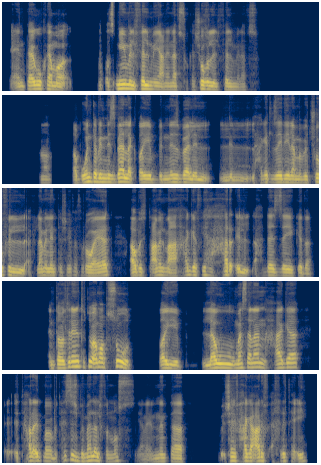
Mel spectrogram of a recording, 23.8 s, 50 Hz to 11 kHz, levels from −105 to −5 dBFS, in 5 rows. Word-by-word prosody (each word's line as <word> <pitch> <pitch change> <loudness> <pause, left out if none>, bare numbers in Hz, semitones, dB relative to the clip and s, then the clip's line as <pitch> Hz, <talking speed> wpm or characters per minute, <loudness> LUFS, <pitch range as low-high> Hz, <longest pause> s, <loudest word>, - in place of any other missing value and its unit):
إنتاجه 130 +5 +2
كم 120 -4 +1 0.5
في - - -18
تصميم 145 +5 +4
الفيلم 135 -1 +4
يعني 115 -2 -2
نفسه 115 0 -7
كشغل 130 +3 +1
الفيلم 110 -1 -5
نفسه. 105 +2 -21 1.5
آه، 110 -1 -14 0.3
طب - - -8
وأنتَ 145 +5 +3
بالنسبة 135 0 +4
لَك 130 -2 +3
طيب 120 -1 +1
بالنسبة 125 +2 0
لل 115 -4 -1
للحاجات 100 +5 -8
اللي 120 - -13
زي 120 0 +4
دي 125 0 +1
لما 115 -2 -1
بتشوف 130 +5 -3
الأفلام 115 -1 -2
اللي 120 -1 0
أنتَ 120 0 -9
شايفها 120 +2 -15
في 120 - -32
الروايات، 115 +3 0 0.3
أو 120 - +5
بتتعامل 130 +1 -2
مع 105 -4 +1
حاجة 135 +5 -4
فيها 135 -1 -8
حرْق 140 0 -2
الأحداث 120 +1 -3
زي 115 -1 -2
كده. 105 - -8 0.8
أنتَ 125 +2 -3
قُلت 130 +4 +4
لي - - +4
إن - - +8
أنتَ 190 -2 +3
بتبقى 170 -3 +4
مبسوط، 165 -2 +3 0.4
طيب، 130 -2 +2 0.3
لو 140 - +5
مثلًا 155 +1 +1
حاجة 155 +4 -1 0.5
اتحرقت 140 - 0
بقى 130 - -4
ما - - -4
بتحسش 165 +9 -5
بملل 140 +2 -1
في 125 - -24
النص؟ 130 +4 -12
يعني 95 +1 -19
إن 115 +2 -9
أنتَ 115 -3 -4 0.6
شايف 140 -1 -1
حاجة 135 -1 +1
عارف 135 0 +3
آخرتها 130 -1 -9
إيه. 125 +3 -6
125 Hz, 165 wpm, -24 LUFS, 115-135 Hz, 1.5 s, إن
